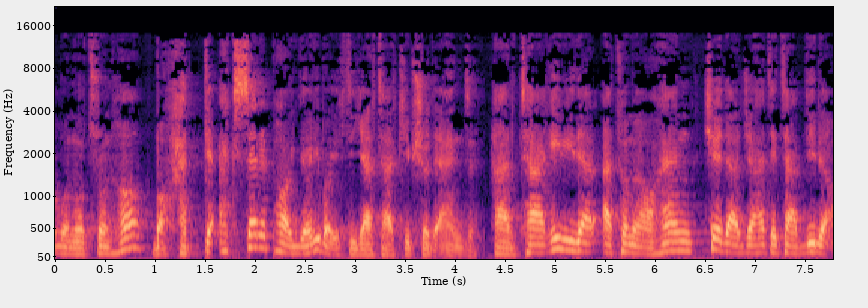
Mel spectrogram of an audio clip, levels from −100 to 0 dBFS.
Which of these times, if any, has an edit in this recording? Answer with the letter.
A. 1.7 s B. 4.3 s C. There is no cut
B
